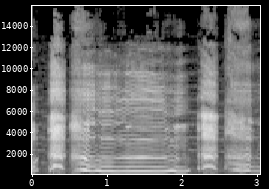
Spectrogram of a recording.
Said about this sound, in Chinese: 伯爵非常的生气，他靠近伊尼德，伸手甩他一个巴掌。伊尼德想到这里，痛苦地放声大哭。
